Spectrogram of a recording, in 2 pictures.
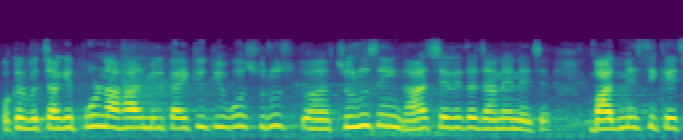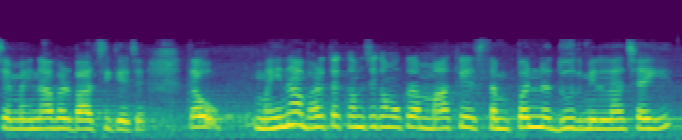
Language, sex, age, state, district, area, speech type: Maithili, female, 30-45, Bihar, Purnia, rural, spontaneous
